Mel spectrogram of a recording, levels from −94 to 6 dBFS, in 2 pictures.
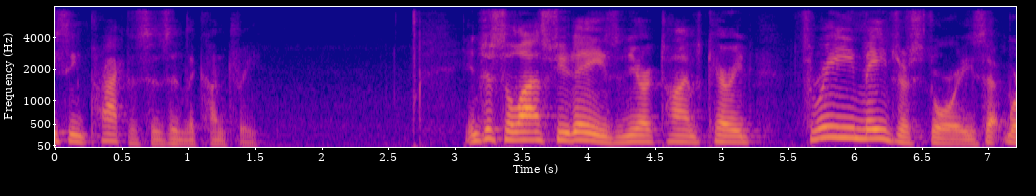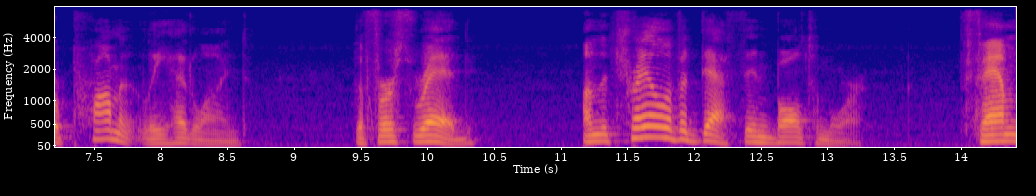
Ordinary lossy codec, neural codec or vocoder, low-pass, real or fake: AAC, 32 kbps; autoencoder, 48 kHz, 128 numbers a frame, DAC-VAE, trained on Japanese speech; 7.2 kHz; fake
